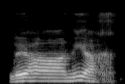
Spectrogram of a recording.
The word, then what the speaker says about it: lehaniach: So again, right, you're going to say lehaniach, right, and not lehaniach, and not like that. The last syllable is shorter, is faster.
